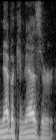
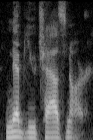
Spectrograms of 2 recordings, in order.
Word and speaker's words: Nebuchadnezzar: a king in the Bible called um Nebuchadnezzar, and I pronounced his name Nebuchaznar.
